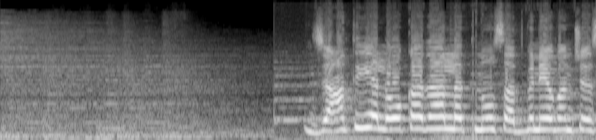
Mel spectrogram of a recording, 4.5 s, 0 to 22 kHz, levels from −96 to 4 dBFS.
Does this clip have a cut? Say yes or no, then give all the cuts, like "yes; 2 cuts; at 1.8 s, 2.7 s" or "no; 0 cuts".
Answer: no; 0 cuts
